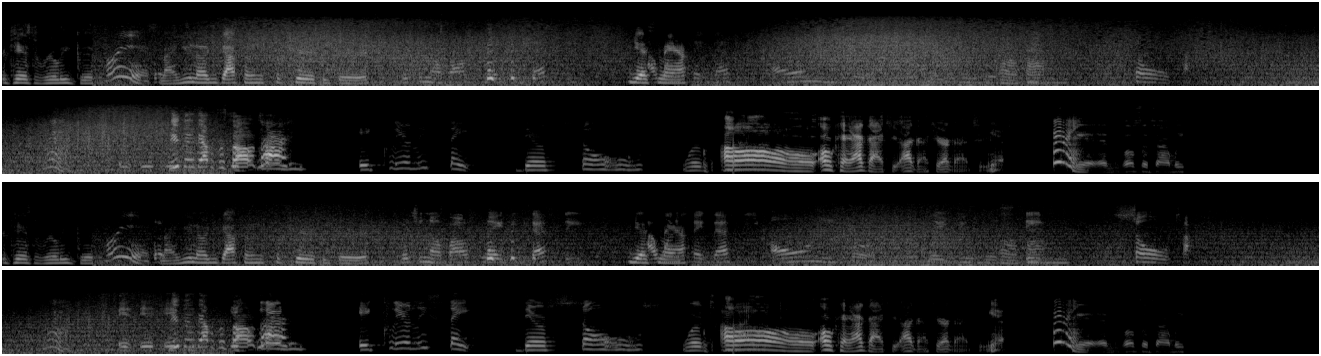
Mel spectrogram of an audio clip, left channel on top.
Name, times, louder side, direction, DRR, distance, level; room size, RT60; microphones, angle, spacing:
voice 1, 0.0-2.6 2.9-3.7 4.8-5.0 6.2-6.8 10.0-10.5 13.6-13.9 14.8-16.0 20.4-22.8 23.7-23.9, left 4 dB, 55° left, 1.7 m, -34 dB
sound 1, 0.9-15.5, left 6 dB, 85° left, 1.5 m, -43 dB
voice 2, 4.0-5.0 5.3-5.8 6.4-8.7 9.2-10.7 11.1-12.0 14.3-14.9 15.5-16.2 16.7-17.9 18.3-20.7 23.0-23.2, right 4 dB, 65° right, 1.5 m, -44 dB
voice 3, 23.9-25.0, left 2 dB, 40° left, 5.1 m, -50 dB
head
